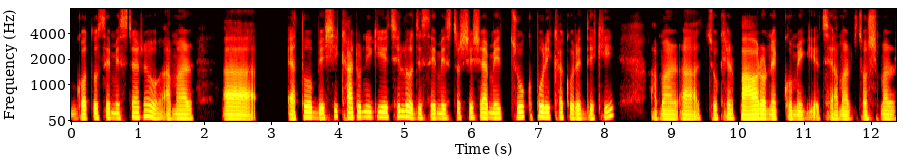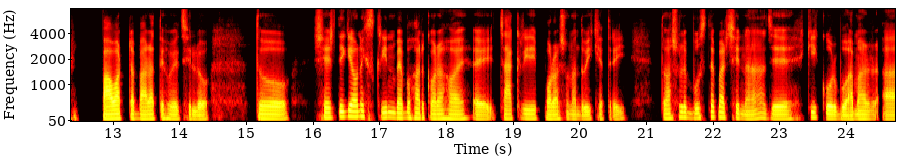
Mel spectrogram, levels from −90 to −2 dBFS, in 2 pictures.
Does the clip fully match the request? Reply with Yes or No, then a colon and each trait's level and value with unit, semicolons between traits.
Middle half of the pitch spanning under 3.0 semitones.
No: average, 3.7 semitones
